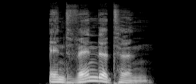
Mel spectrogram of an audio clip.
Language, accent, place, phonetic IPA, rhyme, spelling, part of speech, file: German, Germany, Berlin, [ɛntˈvɛndətn̩], -ɛndətn̩, entwendeten, adjective / verb, De-entwendeten.ogg
- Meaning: inflection of entwenden: 1. first/third-person plural preterite 2. first/third-person plural subjunctive II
